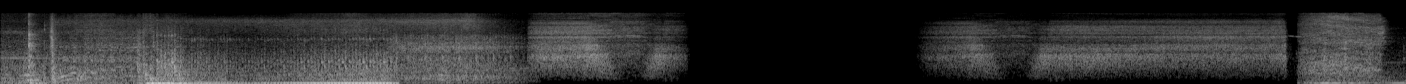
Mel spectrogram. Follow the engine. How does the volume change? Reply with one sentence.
The volume of the engine goes down, then up.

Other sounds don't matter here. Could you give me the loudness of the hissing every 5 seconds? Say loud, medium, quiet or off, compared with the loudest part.
medium, loud, loud.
